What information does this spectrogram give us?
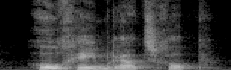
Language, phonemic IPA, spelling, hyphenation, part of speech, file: Dutch, /ɦoːxˈɦeːm.raːtˌsxɑp/, hoogheemraadschap, hoog‧heem‧raad‧schap, noun, Nl-hoogheemraadschap.ogg
- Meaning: water board, level of government structure for water management (only used for a few water boards in Holland and Utrecht)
